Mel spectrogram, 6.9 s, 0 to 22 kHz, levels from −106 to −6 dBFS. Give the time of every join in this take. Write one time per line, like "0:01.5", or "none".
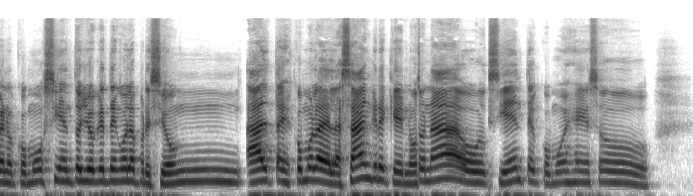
0:04.2
0:04.9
